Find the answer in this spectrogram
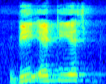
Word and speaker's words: bath: BATH that has the pronunciation bath.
